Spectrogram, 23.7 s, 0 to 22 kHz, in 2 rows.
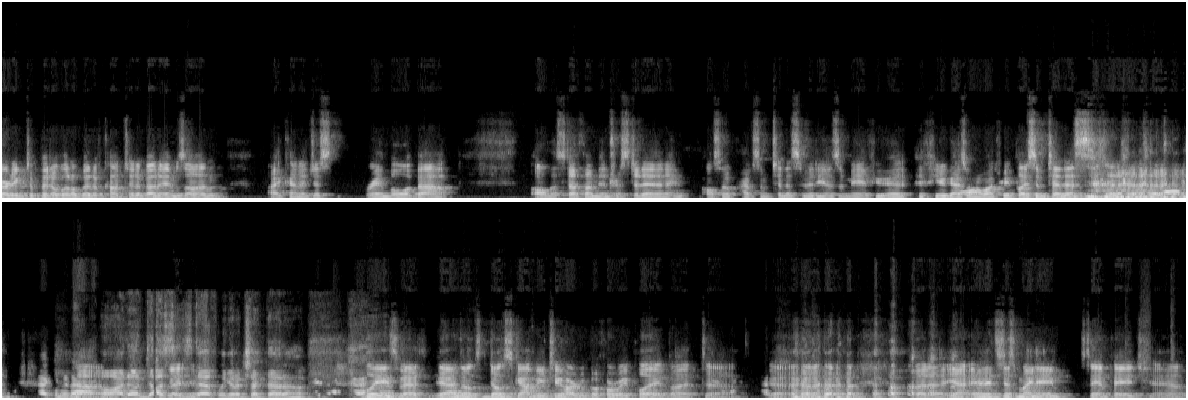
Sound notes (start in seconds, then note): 10.7 laughs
